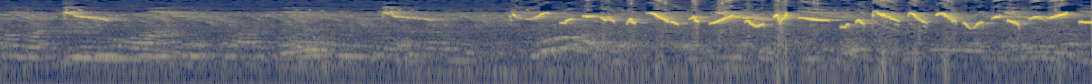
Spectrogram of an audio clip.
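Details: Calling female white-eye, used to prompt males to answer: after a few isolated high chirps, a rapid run of thin, bright, zigzagging notes builds and continues to the end.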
